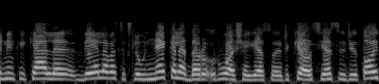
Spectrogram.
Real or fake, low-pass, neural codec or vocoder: real; 7.2 kHz; none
